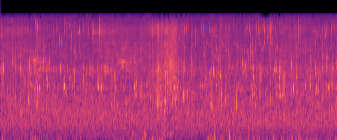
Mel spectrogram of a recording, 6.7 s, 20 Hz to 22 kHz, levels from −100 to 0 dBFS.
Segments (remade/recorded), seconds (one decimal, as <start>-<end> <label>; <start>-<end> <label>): 0.0-0.6 remade; 0.6-1.9 recorded; 1.9-3.4 remade; 3.4-5.6 recorded; 5.6-6.3 remade; 6.3-6.7 recorded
